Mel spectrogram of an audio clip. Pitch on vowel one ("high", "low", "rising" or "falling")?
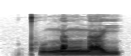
rising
